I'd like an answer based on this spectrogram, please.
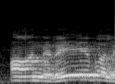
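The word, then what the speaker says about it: honourable: फिर देखिए ऑनरेबल guest, ऑनरेबल, ऑनरेबल, स्पष्ट सुनाई दे रहा है पहला अक्षर।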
